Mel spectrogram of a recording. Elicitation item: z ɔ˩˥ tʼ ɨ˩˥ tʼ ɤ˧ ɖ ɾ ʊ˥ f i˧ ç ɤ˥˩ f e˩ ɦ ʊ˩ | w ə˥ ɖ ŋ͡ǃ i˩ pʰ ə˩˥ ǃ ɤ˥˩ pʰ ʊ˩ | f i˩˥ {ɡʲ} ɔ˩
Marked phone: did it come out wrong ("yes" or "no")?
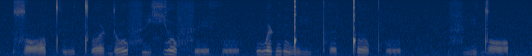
yes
